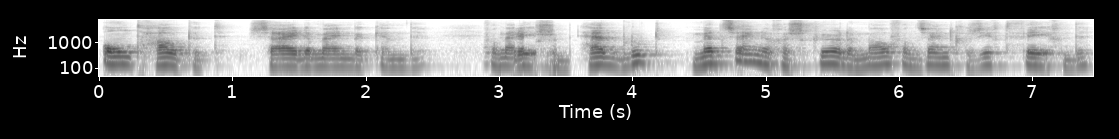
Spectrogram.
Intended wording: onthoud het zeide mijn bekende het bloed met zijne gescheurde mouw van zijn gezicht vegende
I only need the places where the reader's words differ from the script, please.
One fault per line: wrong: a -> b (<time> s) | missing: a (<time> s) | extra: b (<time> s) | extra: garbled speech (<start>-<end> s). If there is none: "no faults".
extra: garbled speech (2.9-3.5 s)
